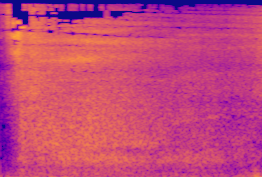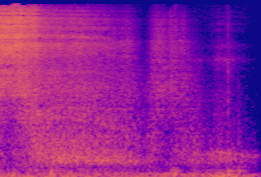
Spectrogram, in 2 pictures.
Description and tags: Percussive sounds made with a balloon.
acoustic, balloon, percussion, rubber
